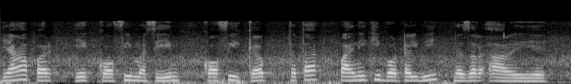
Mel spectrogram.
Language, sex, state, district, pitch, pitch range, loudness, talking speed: Hindi, male, Uttar Pradesh, Lucknow, 175 Hz, 170-185 Hz, -16 LUFS, 170 wpm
